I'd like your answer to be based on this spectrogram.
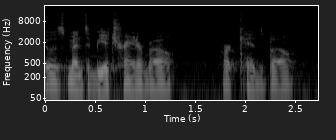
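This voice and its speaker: A man with a northern US accent talks at a fairly quick pace and a fairly low pitch. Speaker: streamer. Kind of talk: casual chat. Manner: halting.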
